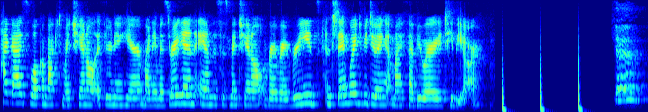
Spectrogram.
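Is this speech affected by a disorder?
No.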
